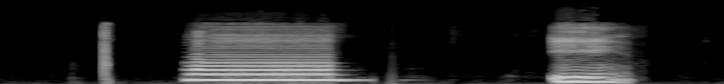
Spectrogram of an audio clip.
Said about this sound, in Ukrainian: Ну, продовжуйте катехизу, просто це перешкода, коли вам телефонують на телефон, то чутно, як працює. Якщо є можливість відмінити цей дзвінок, вийти туди, де телефонують вам, і натиснути червону кнопку. Відхилити дзвінок, адже чутно вібрацію телефону.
